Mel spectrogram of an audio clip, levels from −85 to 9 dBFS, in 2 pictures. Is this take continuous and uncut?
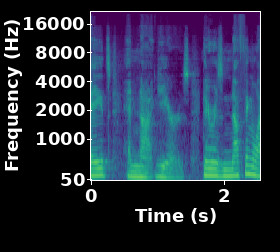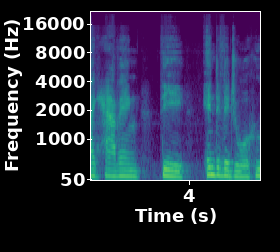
no; 1 cut; at 1.6 s

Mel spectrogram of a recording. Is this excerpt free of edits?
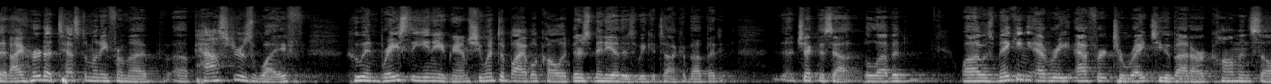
no; 2 cuts; at 5.7 s, 8.6 s

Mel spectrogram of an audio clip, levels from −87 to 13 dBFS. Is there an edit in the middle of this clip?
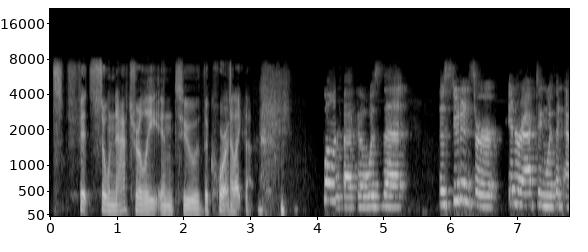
yes; 2 cuts; at 2.7 s, 4.3 s

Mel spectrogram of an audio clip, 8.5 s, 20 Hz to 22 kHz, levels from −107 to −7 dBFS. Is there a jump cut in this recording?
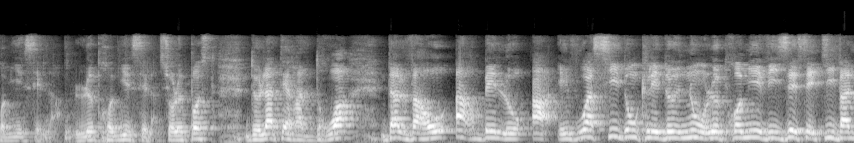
no; 0 cuts

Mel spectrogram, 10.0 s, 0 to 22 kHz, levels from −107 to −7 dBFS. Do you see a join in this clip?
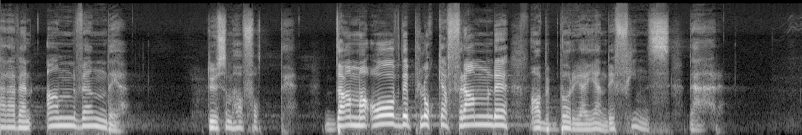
yes; 1 cut; at 6.6 s

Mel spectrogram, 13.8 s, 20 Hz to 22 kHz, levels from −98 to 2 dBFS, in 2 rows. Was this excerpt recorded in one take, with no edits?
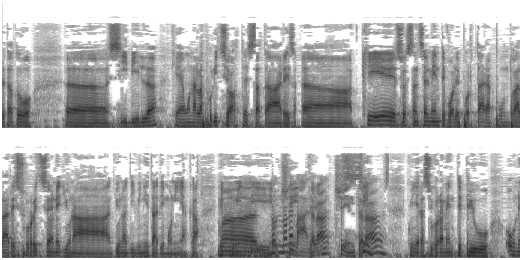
no; 3 cuts; at 3.9 s, 10.5 s, 12.0 s

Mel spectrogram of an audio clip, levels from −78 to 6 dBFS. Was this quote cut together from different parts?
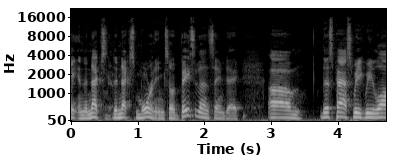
no; 0 cuts

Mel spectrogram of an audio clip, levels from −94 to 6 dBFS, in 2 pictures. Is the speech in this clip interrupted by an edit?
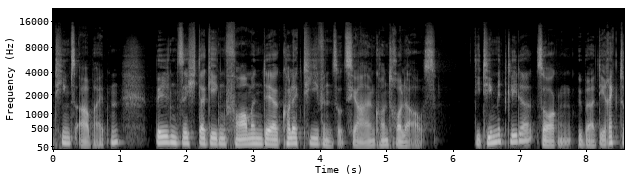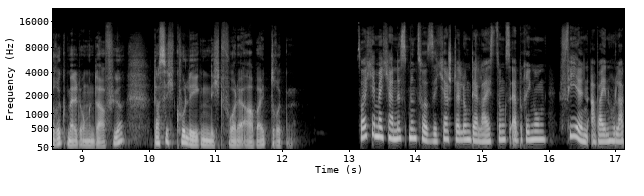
no; 0 cuts

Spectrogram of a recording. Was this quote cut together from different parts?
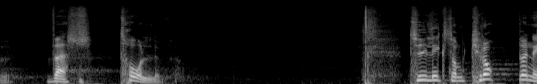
no; 0 cuts

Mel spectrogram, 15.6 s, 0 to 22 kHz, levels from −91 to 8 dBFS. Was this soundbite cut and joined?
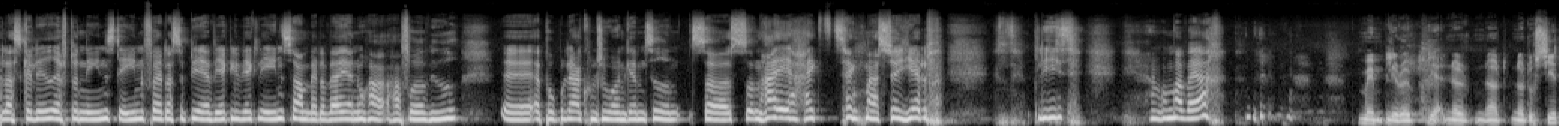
no; 0 cuts

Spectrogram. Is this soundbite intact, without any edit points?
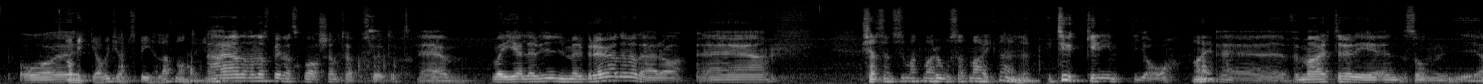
no; 2 cuts; at 4.1 s, 10.4 s

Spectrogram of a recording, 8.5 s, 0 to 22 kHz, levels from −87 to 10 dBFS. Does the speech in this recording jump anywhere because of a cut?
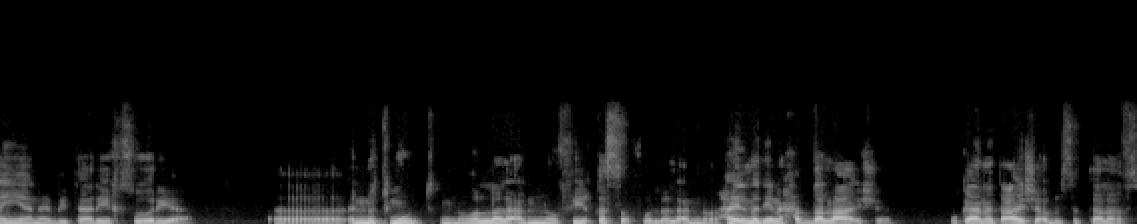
no; 0 cuts

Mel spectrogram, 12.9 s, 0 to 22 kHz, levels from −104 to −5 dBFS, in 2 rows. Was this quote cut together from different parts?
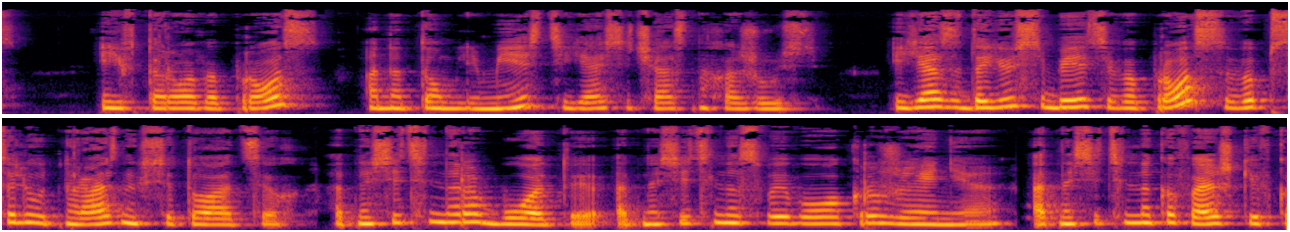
no; 0 cuts

